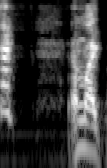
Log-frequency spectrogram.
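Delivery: ordinary delivery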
